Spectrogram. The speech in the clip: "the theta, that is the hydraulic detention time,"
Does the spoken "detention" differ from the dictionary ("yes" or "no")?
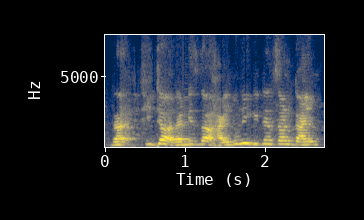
yes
